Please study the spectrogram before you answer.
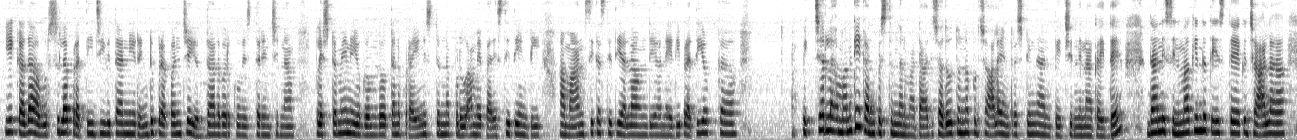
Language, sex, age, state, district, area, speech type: Telugu, female, 30-45, Andhra Pradesh, Palnadu, rural, spontaneous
